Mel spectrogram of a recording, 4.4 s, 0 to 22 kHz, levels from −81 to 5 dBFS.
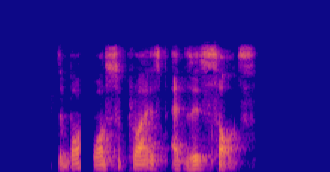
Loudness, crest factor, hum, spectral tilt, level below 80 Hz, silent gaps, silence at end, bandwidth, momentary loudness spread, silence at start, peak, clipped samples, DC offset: -26 LUFS; 20 dB; none; -3 dB/octave; -60 dBFS; 1.14-1.21 s; 1 s; 7.8 kHz; 10 LU; 0.75 s; -8 dBFS; under 0.1%; under 0.1%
